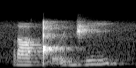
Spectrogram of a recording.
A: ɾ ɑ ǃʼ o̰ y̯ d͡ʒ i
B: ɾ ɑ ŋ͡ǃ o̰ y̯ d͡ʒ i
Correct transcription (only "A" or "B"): A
